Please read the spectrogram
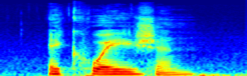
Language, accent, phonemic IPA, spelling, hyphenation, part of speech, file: English, US, /ɪˈkweɪ.ʒən/, equation, e‧qua‧tion, noun, En-us-equation.ogg
- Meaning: The act or process of equating two or more things, or the state of those things being equal (that is, identical)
